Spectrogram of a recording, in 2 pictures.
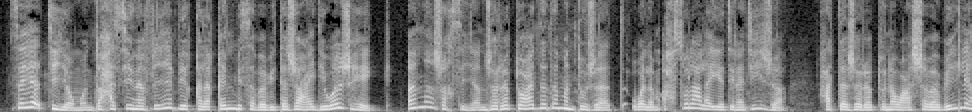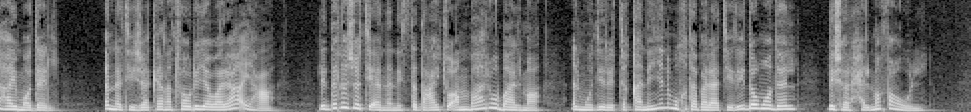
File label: arabic female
